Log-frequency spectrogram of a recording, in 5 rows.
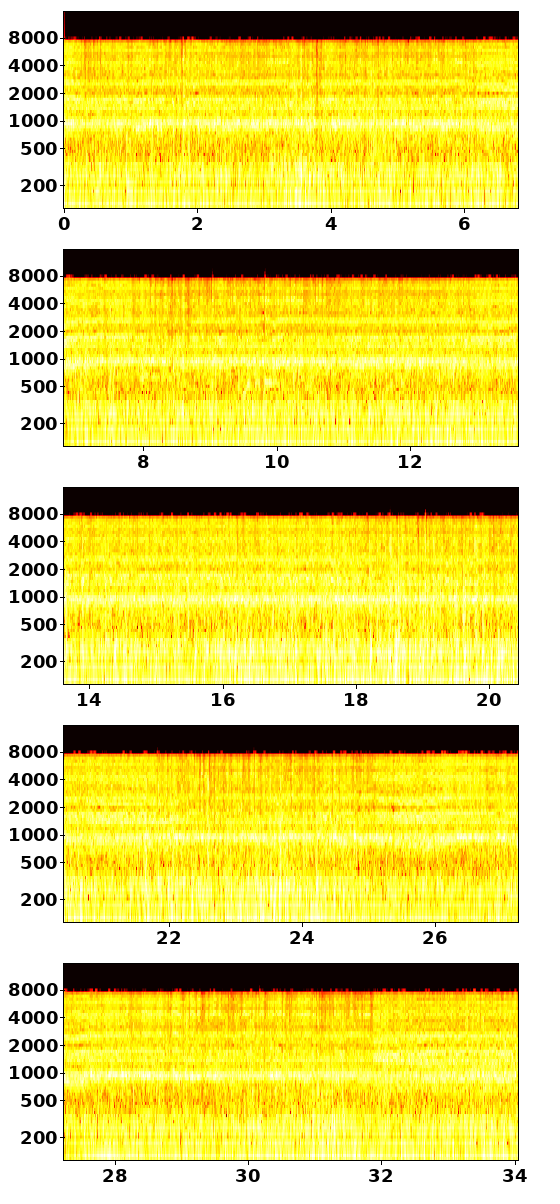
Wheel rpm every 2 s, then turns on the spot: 230, 230, 230, 220, 230, 230, 230, 230, 230, 240, 220, 230, 230, 230, 240, 230, 190.
none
